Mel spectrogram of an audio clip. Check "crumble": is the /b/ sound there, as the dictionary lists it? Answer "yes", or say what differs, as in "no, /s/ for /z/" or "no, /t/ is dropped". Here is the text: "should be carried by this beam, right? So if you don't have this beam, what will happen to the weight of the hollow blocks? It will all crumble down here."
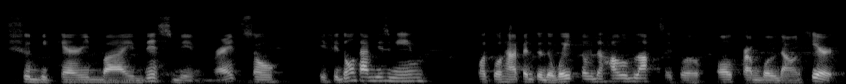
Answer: yes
